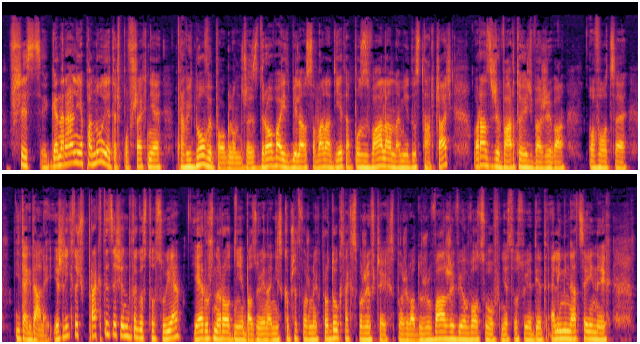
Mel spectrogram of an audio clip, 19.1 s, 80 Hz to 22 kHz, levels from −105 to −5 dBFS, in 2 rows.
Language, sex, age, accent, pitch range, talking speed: Polish, male, 20-39, native, 125-145 Hz, 155 wpm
